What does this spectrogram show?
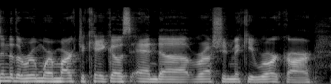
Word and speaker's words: Dukakis: But so then Wolf goes into a room, goes into the room where Mark Dukakis and Russian Mickey Rourke are, and immediately just snaps Russian Mickey Rourke's neck with a belt.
